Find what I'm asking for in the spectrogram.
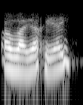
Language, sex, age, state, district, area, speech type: Bodo, female, 60+, Assam, Kokrajhar, rural, conversation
